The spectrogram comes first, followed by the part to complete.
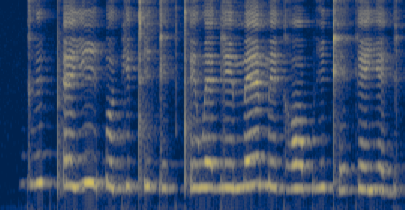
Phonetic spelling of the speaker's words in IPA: ɡʱɨɡ pʼɛji ɓobʲɨtʼiɡe̤k tʼɪwɛɡe mɛ meɡʱɔbʱikʼe̤ kejeɡ

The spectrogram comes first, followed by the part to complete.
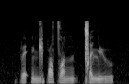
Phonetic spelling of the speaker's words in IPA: pɛʔĩ ɖipɑtˤi nɛǀalʲu

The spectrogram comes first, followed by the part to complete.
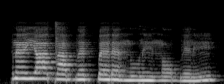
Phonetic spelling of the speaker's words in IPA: ɾɛ̃˦ja˦da˧ bɛ˧ k͡pɛ˧ɾɛ˨nu˨ ɾĩ˨nɔ˨be˨ɾĩ˧

